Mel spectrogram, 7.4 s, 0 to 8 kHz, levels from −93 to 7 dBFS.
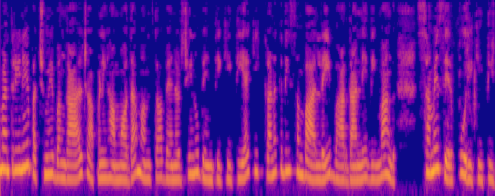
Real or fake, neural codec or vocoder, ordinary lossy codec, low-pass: real; none; none; none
